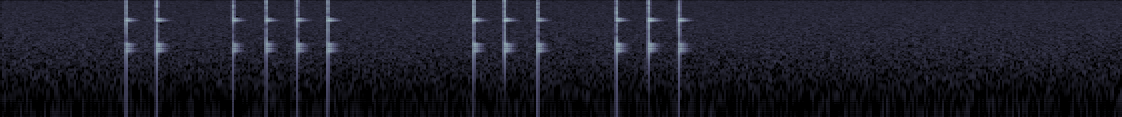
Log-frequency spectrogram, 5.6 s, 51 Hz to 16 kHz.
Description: Tap code, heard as taps on glass, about 6 knocks a second. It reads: IN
